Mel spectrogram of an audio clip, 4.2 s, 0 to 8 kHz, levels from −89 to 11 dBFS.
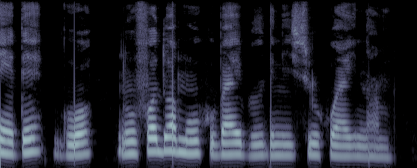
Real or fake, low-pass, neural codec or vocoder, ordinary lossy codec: real; none; none; none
